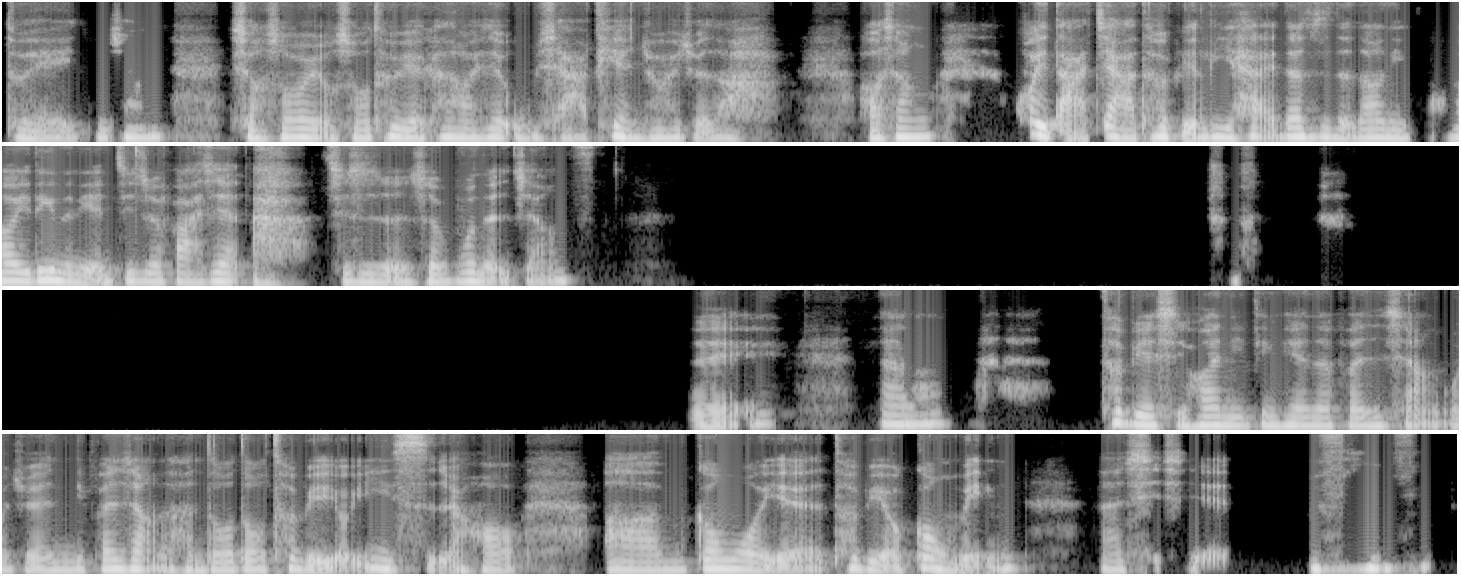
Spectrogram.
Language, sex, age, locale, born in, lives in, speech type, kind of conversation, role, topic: Chinese, female, 25-29, zh-TW, Taiwan, United States, conversation, podcast, host, 你觉得角色会通过哪些方式影响观众？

